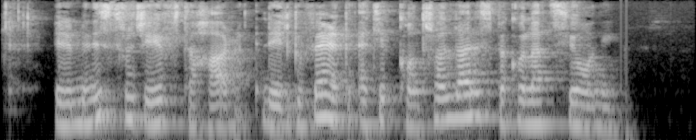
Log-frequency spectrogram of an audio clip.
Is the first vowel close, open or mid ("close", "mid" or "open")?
close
